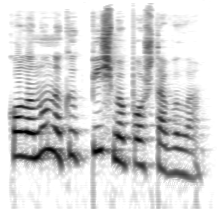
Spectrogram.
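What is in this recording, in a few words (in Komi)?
колӧ нуны кык письмӧ пошта вылӧ, Komi, female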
